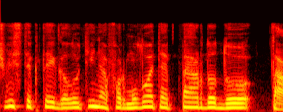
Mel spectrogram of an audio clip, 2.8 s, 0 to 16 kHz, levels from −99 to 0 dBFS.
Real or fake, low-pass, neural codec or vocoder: real; 7.2 kHz; none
